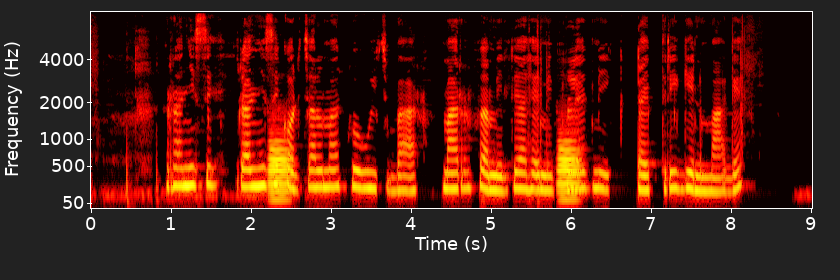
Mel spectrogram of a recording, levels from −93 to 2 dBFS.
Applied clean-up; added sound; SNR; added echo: classical method spectral subtraction.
